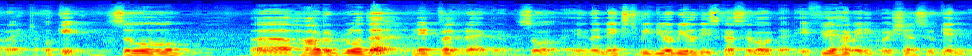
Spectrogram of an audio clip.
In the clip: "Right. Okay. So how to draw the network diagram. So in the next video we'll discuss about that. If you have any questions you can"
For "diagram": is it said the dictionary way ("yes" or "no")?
no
